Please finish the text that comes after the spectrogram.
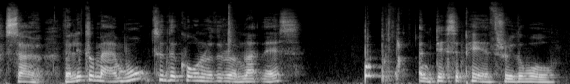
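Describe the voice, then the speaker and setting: A man's voice: fairly high pitch, moderate pace, a little mellow. A man telling a children's fairy tale in an informal, improvised, playful way, repeating words for emphasis. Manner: playful, conversational, with emphatic repetition. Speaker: children's storyteller.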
